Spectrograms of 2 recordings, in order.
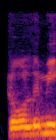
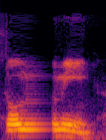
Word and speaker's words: Ptolemy: बेतलीमूस को गालिबन इंग्लिश में ना टोलमी कहते हैं, PTOLEMY, मैंने देखा था इसको, क्लॉडियस टोलमी की प्रोनाउंसिएशन यही होती है, तो उसको उर्दू में बतलीमोस का नाम दिया गया।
